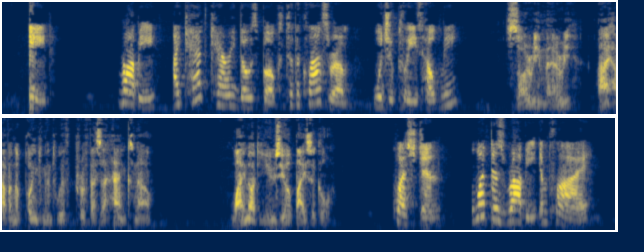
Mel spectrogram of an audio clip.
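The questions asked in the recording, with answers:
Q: What does Robbie imply?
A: He can't help; Mary should carry the books on her bicycle.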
